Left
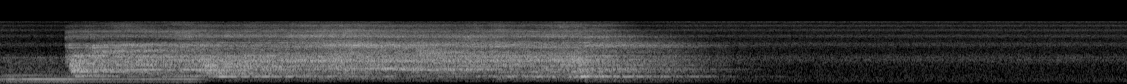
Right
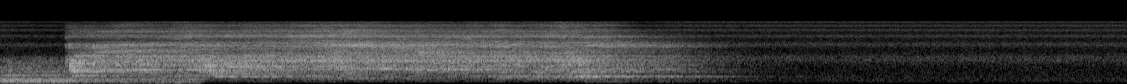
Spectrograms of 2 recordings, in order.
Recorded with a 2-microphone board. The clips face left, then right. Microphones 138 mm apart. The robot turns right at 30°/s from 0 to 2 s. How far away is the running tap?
About 4 m.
